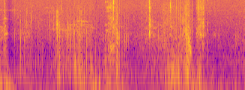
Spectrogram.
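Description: Camera and microphone handling noise: a low rumble with scattered short knocks and rustles as the camera is moved under the car.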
